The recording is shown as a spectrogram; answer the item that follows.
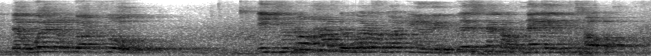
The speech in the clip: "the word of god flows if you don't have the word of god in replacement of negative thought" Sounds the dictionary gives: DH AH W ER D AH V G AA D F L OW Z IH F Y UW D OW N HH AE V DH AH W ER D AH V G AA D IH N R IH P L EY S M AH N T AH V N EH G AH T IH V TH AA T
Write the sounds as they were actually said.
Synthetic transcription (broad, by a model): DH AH W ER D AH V G AA D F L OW IH F Y UW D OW HH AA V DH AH W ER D AH V G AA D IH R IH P L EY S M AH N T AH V N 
